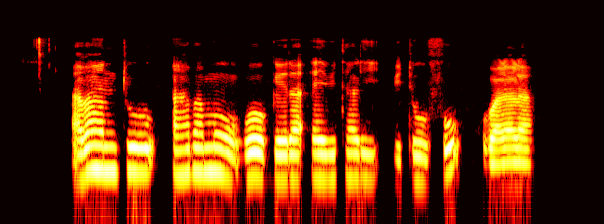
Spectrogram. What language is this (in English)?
Ganda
